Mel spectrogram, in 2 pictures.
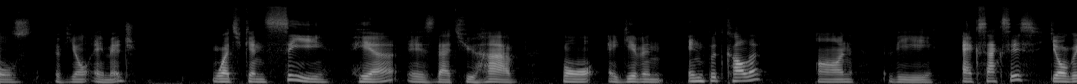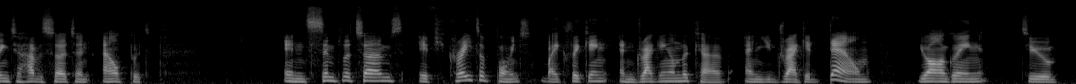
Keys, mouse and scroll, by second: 15.0-21.1 drag.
